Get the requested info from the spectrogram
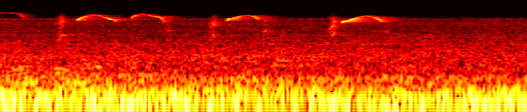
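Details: Baby monkey Batton, hungry and crying hard for milk until old mother Butter feeds him: thin, very high arched squeals, about four in four seconds, over a steady low rumble.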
